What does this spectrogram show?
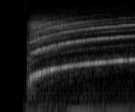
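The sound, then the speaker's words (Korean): A fire alarm installed on a laboratory ceiling lights up and kicks in suddenly, then keeps ringing steadily: a loud, shrill electronic tone with bright harmonics that rises slightly in pitch at onset, without voices. “그 순간 연구실 천장에 설치되어 있던 경보기에 불이 들어오더니 소화 분말이 쏟아져 나왔다.”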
